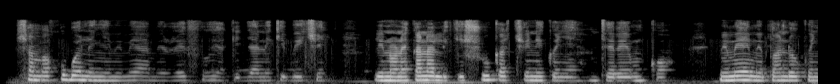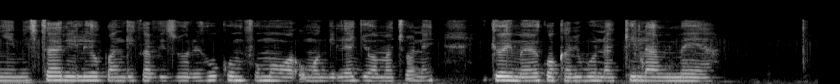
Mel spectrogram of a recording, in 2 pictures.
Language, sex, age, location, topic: Swahili, female, 25-35, Nairobi, agriculture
